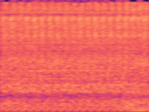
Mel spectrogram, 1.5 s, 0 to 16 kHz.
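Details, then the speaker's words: Barn-find VW 40 hp air-cooled flat-four, pushrod tubes and seals replaced, first fire-up installed in a 1963 Beetle, took a couple tries to start: even, steady putter, no knocks or misses; normal idle. "But it starts up, it idles, sounds good."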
